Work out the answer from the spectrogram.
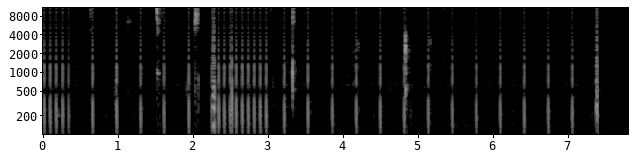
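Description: Close-up chewing and mouth sounds: a steady string of short wet clicks and lip smacks, about three a second, with a quicker run a little over two seconds in, as chicken kebab is chewed with the mouth open.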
